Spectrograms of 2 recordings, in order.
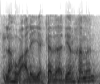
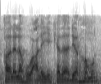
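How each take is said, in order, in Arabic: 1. الكلمة الأخيرة تنتهي بالفتحة. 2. الكلمة الأخيرة تنتهي بالضمة. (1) "النصب" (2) "بالحركات الثلاث ... الرفع"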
